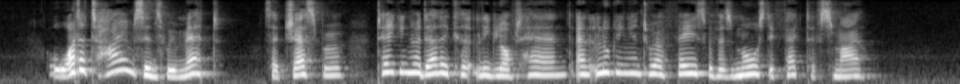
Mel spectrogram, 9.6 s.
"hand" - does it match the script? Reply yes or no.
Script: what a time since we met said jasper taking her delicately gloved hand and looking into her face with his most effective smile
yes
